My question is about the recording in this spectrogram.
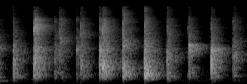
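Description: A small group of people clapping their hands in an even rhythm, about six claps a second.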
